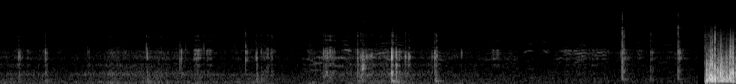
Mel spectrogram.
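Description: Field hockey sticks and ball clacking in sharp knocks, mixed with players' shouts, during a shot at goal and a goalkeeper save. About seven seconds in it switches abruptly to loud wind buffeting the microphone.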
